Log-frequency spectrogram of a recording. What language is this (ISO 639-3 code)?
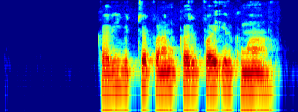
tam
